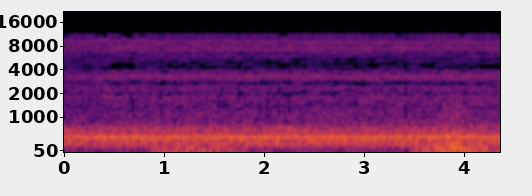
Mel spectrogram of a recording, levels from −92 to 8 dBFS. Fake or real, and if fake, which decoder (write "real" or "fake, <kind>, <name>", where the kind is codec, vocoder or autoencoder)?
real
